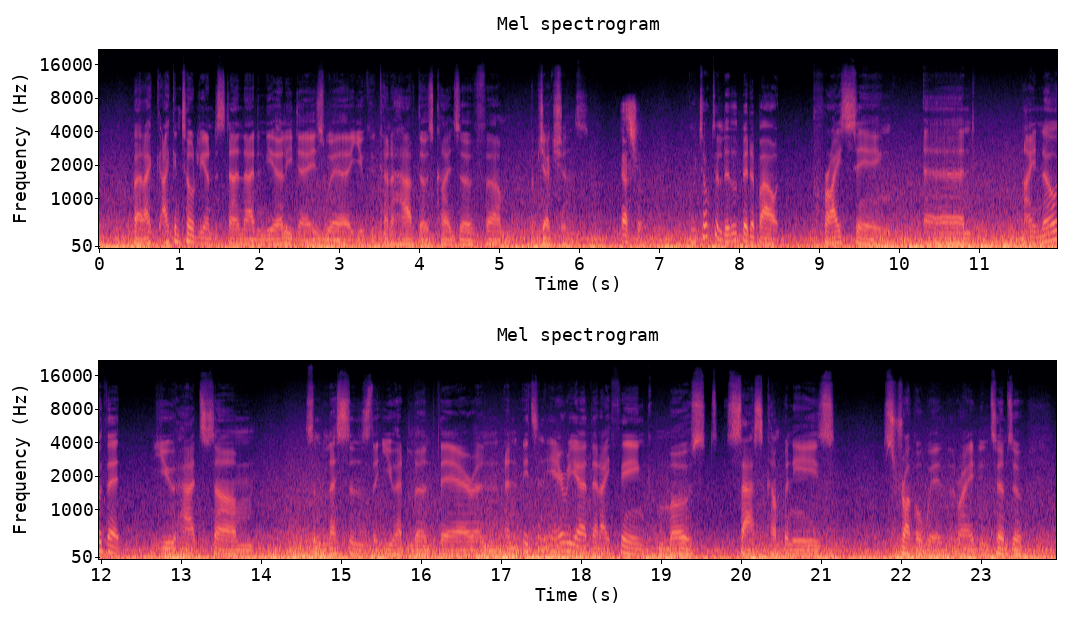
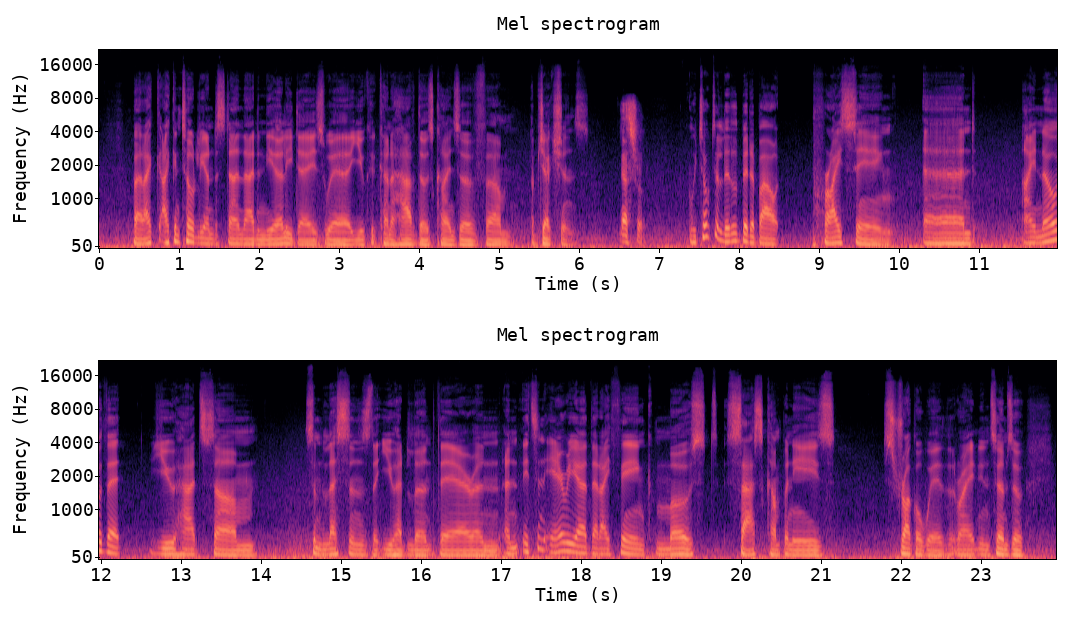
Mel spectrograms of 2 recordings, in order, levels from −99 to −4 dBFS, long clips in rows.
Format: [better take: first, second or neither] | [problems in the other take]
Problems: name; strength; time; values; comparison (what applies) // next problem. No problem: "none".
second | low rumble; loud; throughout; 7 dB below the speech; faint in the second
